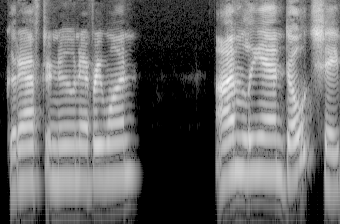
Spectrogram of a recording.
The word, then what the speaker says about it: Dolce: I'm Leanne Dolce, pronounced dolce like sweet softness whispered in French and I'm your host of the soft girl era podcast.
